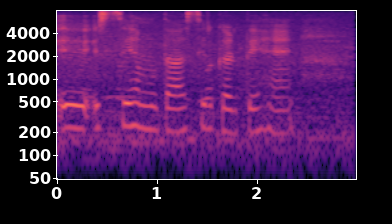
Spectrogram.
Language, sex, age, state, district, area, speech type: Urdu, female, 18-30, Uttar Pradesh, Aligarh, rural, spontaneous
